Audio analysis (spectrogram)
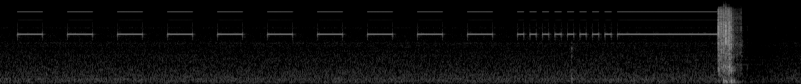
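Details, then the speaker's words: Minolta X-700 with 50mm f/1.7 lens, self-timer run with the beep function on: a high, clean beep pulses about twice a second, then speeds into rapid chirps and a steady tone before the shutter fires; timer works normally. "The camera is also equipped with a beeping function, so if we turn that on, it beeps not only when it thinks there's not enough light, but also during timer operation. So we'll run the timer again. We hear it beeping."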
